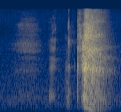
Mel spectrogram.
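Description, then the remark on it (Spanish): A single loud sneeze, preceded by a couple of quick sharp inhales building up to the explosive burst, with no talking. “Terminé estornudando”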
